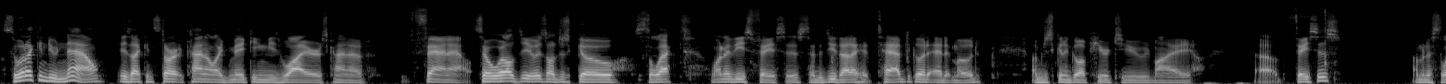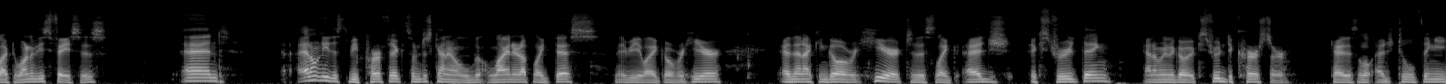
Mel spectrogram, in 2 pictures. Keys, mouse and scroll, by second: 6.7-13.2 shift+middle drag, 7.1 scroll up 2, 8.8 Tab, 13.2 click, 14.3 click, 15.8-22.8 middle drag, 22.8-28.9 drag.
